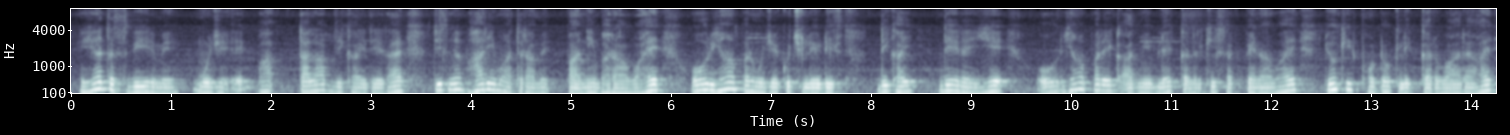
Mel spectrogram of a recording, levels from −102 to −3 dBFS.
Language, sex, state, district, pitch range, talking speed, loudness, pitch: Hindi, male, Bihar, Muzaffarpur, 110-145 Hz, 200 wpm, -18 LUFS, 125 Hz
